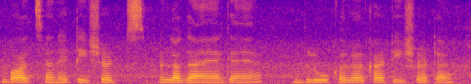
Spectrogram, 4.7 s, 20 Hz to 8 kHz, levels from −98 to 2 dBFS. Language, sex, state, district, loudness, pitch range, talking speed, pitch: Hindi, female, Gujarat, Valsad, -19 LUFS, 210-220 Hz, 165 wpm, 215 Hz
